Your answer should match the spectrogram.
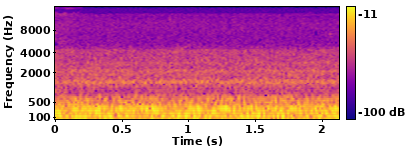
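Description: Faint steady low room noise with no distinct sound event.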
